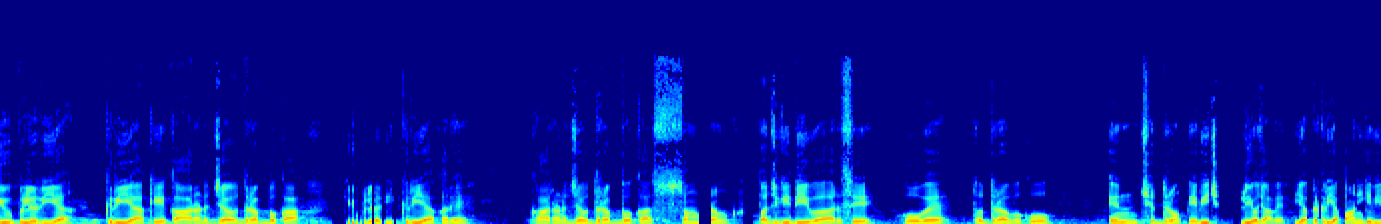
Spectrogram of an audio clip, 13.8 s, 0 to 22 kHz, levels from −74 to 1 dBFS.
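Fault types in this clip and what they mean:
AAC frame loss with muting: The decoder zeroes the spectrum of lost frames, and the overlapping windows fade the sound out and back in, leaving soft-edged gaps. From 3.49 to 3.96 s, after "द्रब का" and before "क्रिया करें", about 235 ms drops out in short holes scattered over 470 ms, the longest around 40 ms. At 6.96 to 7.09 s, after "कारण जब द्रब का" and before "पज की दीवार से", a single 128 ms hole appears.
Time-stretched section: From 11.68 s to the end, the speech suddenly runs 1.77 times faster while its pitch stays the same, so it sounds rushed. This is likely software shortening the passage to fit a length, keeping pitch by dropping short pieces of the waveform. The abrupt change in pace with no pitch rise distinguishes it from a simple playback speed-up.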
